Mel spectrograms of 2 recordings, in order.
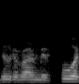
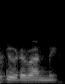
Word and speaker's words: Deuteronomy: what's going on in Deuteronomy not do to run before Deuteronomy say it right him in the book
